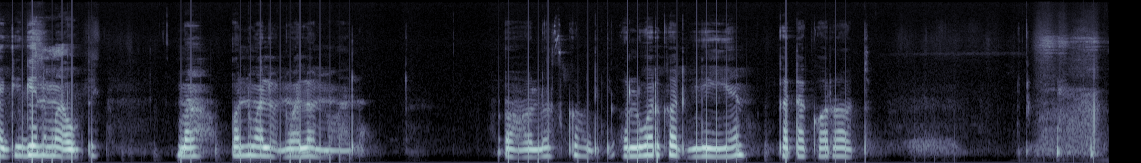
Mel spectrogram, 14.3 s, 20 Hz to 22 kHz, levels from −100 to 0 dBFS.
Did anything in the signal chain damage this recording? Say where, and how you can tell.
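Yes. The damage is at the driver or USB stage: periodic USB or driver dropouts. From 0.16 s to 14.16 s the speech carries a steady train of ticks, one every 0.124 s, about a hundred in all. Each marks roughly a millisecond of audio skipped outright. Nothing fills the gap, so the waveform jumps and clicks. The strict regularity points to a background task blocking the bus or driver on a fixed schedule.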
